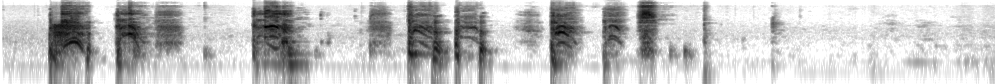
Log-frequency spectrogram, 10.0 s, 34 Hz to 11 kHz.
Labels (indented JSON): {
  "expert_labels": [
    {
      "quality": "good",
      "cough_type": "dry",
      "dyspnea": false,
      "wheezing": true,
      "stridor": false,
      "choking": false,
      "congestion": true,
      "nothing": false,
      "diagnosis": "upper respiratory tract infection",
      "severity": "mild"
    }
  ],
  "age": 25,
  "gender": "male",
  "respiratory_condition": true,
  "fever_muscle_pain": false,
  "status": "healthy"
}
